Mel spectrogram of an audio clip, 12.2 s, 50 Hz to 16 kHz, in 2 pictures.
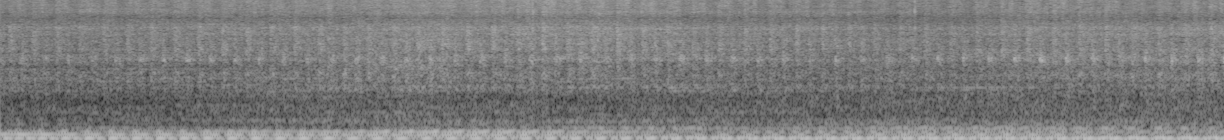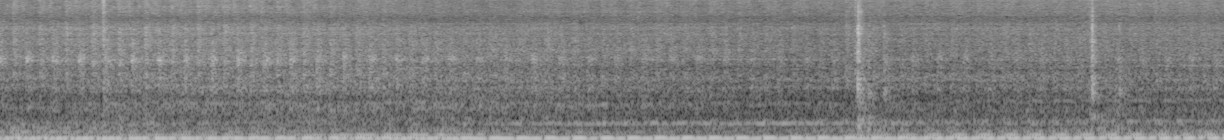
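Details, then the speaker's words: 2003 Mustang Cobra (Terminator) V8 project car, just started: lumpy, uneven idle with a low, steady pulsing stumble that never smooths out; really bad misfire, owner's best guess is something in the bottom end. "Let's fire this thing up real quick, so you can hear the shenanigans that is the engine noise. It's got a really bad misfire."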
